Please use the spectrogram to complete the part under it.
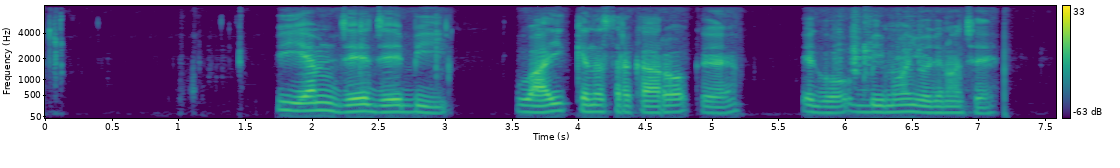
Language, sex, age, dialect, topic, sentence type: Maithili, male, 18-24, Angika, banking, statement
